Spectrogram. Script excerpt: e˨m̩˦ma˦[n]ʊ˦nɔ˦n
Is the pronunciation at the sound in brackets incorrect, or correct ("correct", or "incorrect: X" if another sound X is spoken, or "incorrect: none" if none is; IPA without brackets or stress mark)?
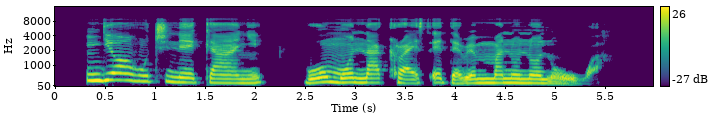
correct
